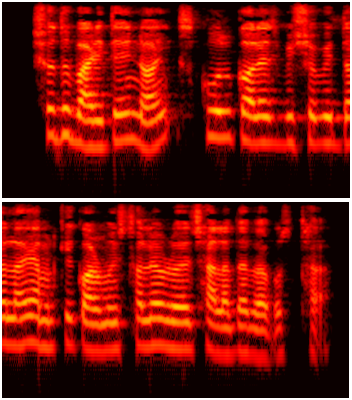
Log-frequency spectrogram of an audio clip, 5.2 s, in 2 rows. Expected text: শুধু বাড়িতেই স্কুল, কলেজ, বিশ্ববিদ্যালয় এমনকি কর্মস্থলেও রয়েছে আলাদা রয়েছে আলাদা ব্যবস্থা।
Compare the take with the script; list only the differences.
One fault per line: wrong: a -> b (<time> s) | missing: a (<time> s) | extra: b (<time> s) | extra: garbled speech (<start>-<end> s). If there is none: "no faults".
extra: নয় (1.0 s)
missing: রয়েছে আলাদা (4.4 s)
